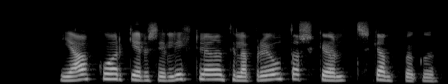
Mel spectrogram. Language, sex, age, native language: Icelandic, female, 50-59, Icelandic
